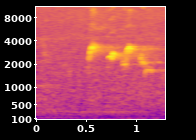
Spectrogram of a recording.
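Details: Red-whiskered bulbul, a red-eyed bird used as a decoy while trapping, recorded 23 March 2018. A brief, bright warble of three quick rising and falling notes over a soft hiss.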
